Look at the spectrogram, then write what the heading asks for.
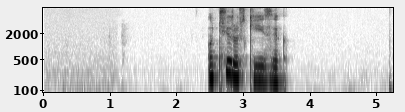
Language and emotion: Russian, neutral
